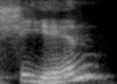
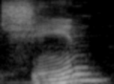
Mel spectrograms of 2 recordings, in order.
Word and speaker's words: Shein: I mean, so it's Shein. I'm still guilty of calling it Shein.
